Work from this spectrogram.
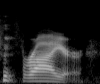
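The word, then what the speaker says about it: friar: you what I tell my students okay it's pronounced frier think of Fri F cook he's a FR cook you shush um think about okay think about it this way think of frier Tuck from Robin Hood or if you've studied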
